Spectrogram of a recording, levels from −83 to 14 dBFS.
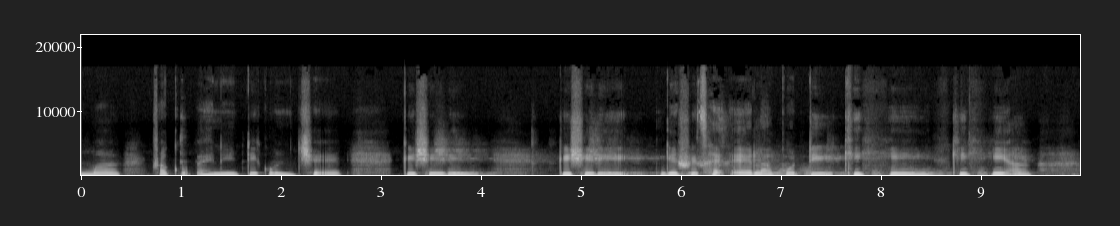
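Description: From 3.41 to 9.64 s, each word returns about every 150 ms, thinner and ringing, peaking about 15 dB below speech: feedback echo between two devices sharing one room.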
